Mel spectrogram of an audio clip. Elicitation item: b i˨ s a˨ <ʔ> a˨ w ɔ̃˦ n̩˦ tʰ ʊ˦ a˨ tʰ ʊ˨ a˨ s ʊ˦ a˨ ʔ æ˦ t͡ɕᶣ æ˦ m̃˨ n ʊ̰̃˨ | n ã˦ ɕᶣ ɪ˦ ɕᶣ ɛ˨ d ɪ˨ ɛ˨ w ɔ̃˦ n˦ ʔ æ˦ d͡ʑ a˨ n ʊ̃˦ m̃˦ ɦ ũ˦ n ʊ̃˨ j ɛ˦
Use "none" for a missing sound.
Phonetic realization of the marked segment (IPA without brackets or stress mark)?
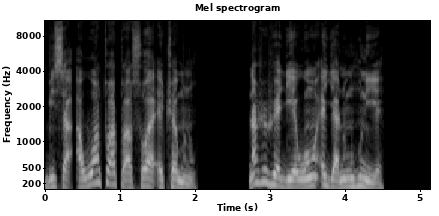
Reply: ʔ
